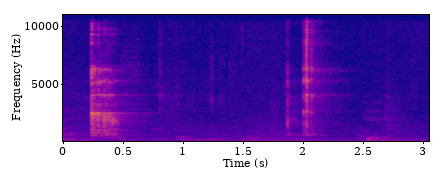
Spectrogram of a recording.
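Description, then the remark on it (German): An original lepton, the smallest copper coin of its time, worth 1/144 of a denarius, is handled, giving two bright metallic clinks with a brief ring, followed by a few softer taps and rustles against a quiet background. “Es war die kleinste damalige Kupfermünze. Ich habe da eine mitgebracht.”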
